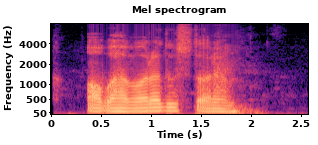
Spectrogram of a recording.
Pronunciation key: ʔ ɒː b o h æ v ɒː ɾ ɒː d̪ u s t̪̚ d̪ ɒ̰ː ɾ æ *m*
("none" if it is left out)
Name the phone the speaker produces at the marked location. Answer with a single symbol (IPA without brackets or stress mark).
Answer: m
